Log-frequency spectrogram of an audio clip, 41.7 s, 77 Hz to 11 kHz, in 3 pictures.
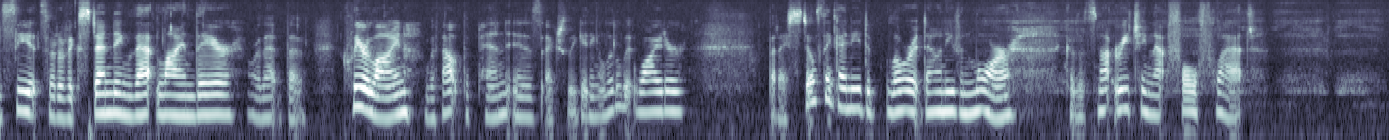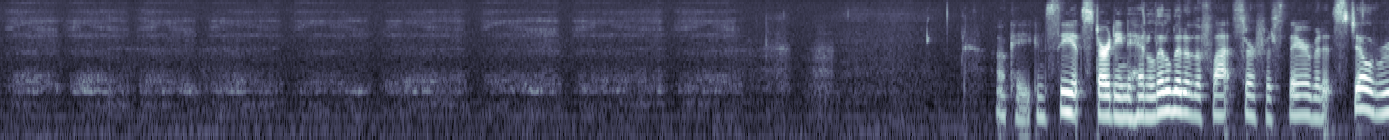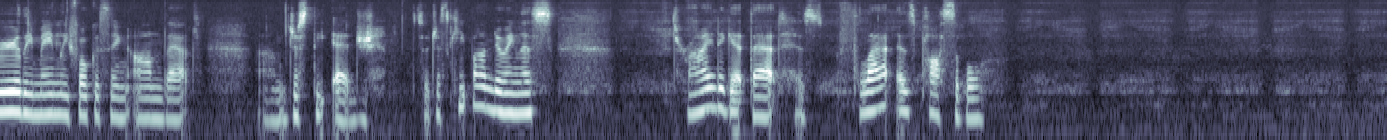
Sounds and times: Speech: 7.7 - 12.6, 23.9 - 29.7, 30.4 - 33.3, 34.5 - 37.7.

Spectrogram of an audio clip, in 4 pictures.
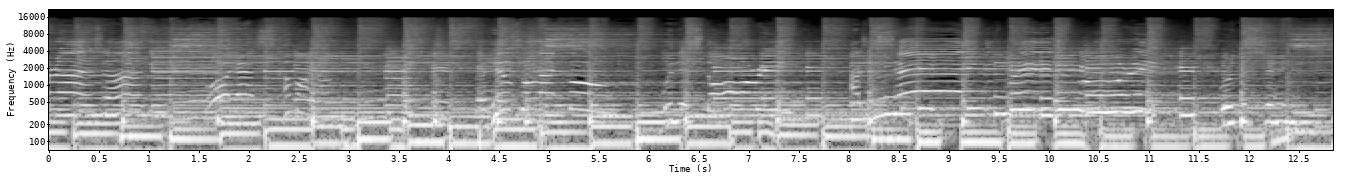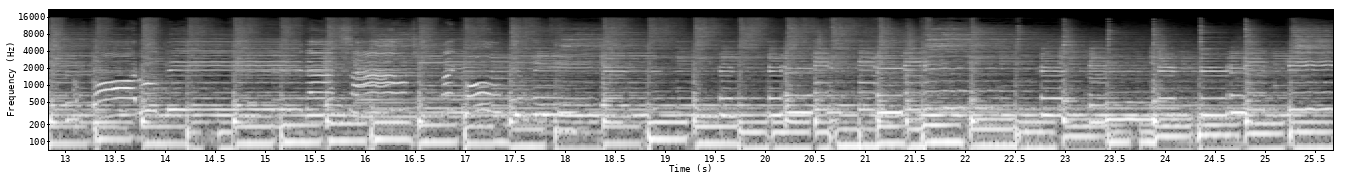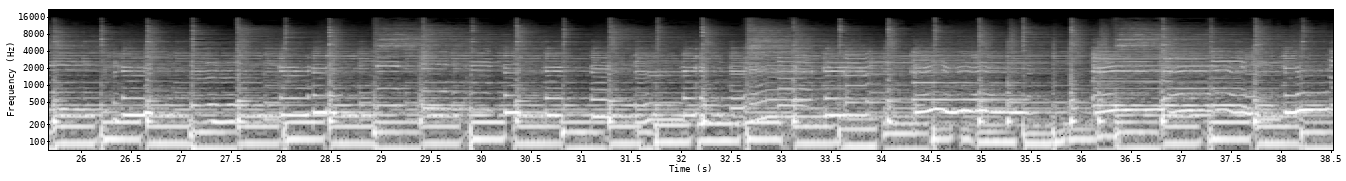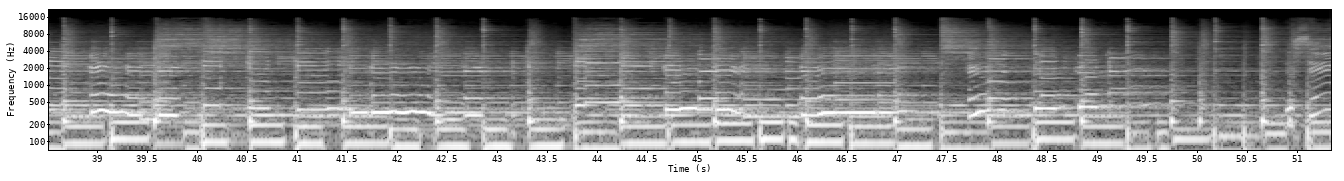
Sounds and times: Blues: 0.0 - 51.3.

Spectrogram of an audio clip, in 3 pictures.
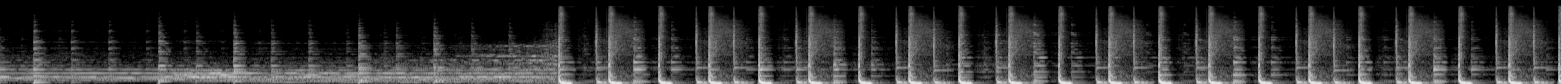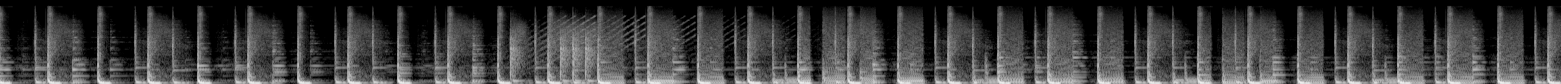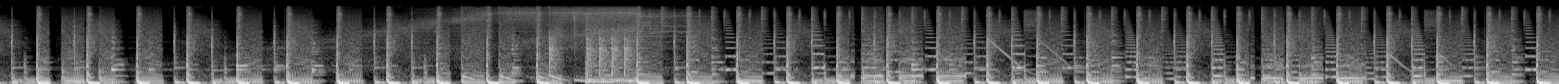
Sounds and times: Music: 0.0 - 46.8.

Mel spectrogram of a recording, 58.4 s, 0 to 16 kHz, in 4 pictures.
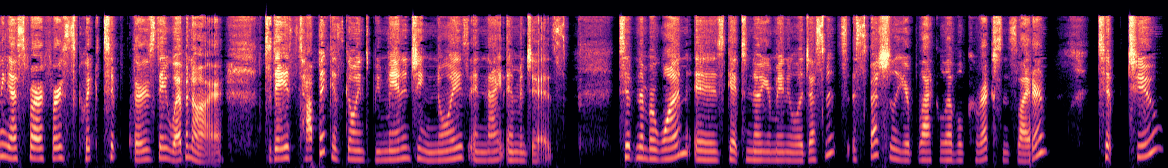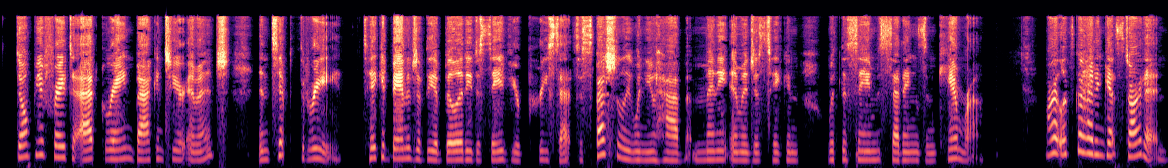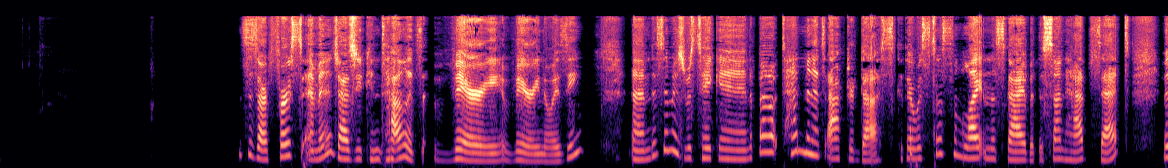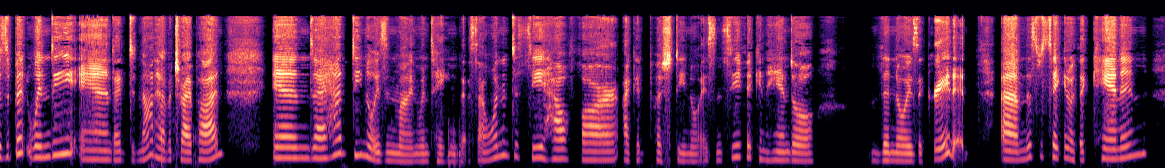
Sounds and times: Speech: 0.0 - 29.2, 32.2 - 54.0, 54.7 - 58.2.

